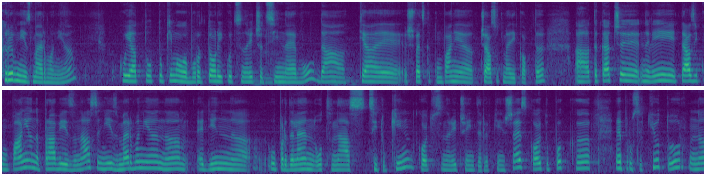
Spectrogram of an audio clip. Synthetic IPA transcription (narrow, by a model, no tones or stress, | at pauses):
kɾɤvniːzmɛɾvɐniə | kojat̪ot̪ukiməlˠɐboɾɐt̪ɔɾiːkoʊit̪ʊ̥sɛnɐɾit͡ʃət̪sinɛvod̪at̪ʲjaɛʃvɛt̪skəkompanijət͡ʃast̪ot̪mɛd̪ikɔpt̪əɾ | t̪ɐkat͡ʃɛnɐlit̪azikompanijənɐpɾavizɐnasɛd̪nʲiːzmɛɾvɐniənɐɛd̪in | o̰pɾɛd̪ɛlɛnot̪nast̪sit̪ʊkʲʰinkɔjt̪ʊ̥sɛnɐɾit͡ʃəint̪ɛɾlɛfkʲinʃɛst̪kɔjt̪opək | ɛpɾosɛkʰʲjut̪oɾnɐ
